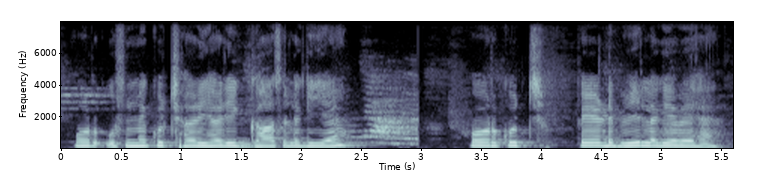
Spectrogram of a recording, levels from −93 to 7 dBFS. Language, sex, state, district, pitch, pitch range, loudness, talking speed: Hindi, male, Uttar Pradesh, Saharanpur, 180 Hz, 170-195 Hz, -14 LUFS, 160 wpm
